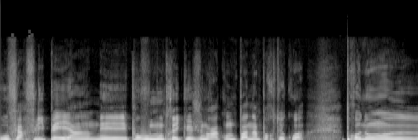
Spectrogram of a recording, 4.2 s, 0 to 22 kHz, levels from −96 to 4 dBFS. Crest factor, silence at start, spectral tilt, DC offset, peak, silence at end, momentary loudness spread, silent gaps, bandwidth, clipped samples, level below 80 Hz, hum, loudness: 14 dB; 0 s; -7 dB/octave; under 0.1%; -4 dBFS; 0 s; 7 LU; none; 14 kHz; under 0.1%; -34 dBFS; none; -19 LUFS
